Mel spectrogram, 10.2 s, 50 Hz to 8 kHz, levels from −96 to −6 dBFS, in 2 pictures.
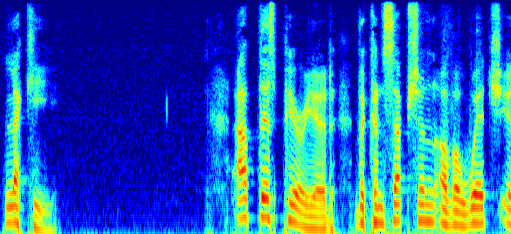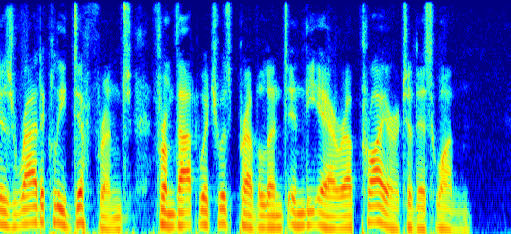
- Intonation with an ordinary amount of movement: No, wide, 6.1 semitones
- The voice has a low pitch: Yes, low, 125 Hz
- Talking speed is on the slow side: No, average, 145 wpm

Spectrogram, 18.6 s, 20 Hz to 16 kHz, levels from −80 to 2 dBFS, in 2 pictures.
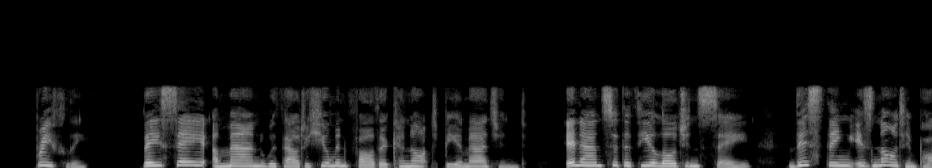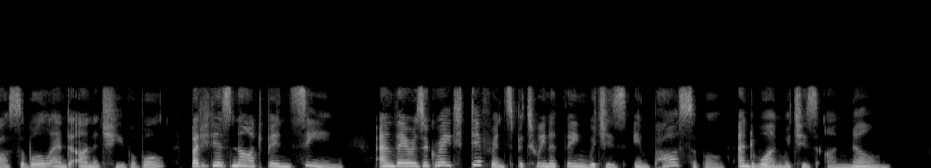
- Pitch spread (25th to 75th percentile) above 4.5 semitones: Yes, average, 5.1 semitones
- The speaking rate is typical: Yes, average, 160 wpm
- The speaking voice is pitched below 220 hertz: No, high, 240 Hz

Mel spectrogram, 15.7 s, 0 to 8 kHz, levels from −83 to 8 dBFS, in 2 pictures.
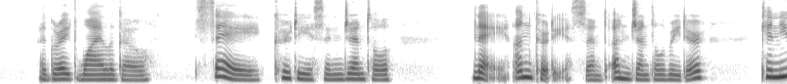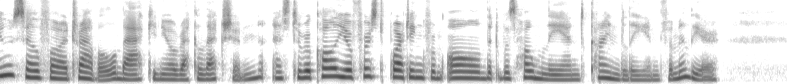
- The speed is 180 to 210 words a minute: No, average, 140 wpm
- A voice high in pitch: Yes, high, 195 Hz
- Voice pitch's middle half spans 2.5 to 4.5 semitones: No, average, 5.3 semitones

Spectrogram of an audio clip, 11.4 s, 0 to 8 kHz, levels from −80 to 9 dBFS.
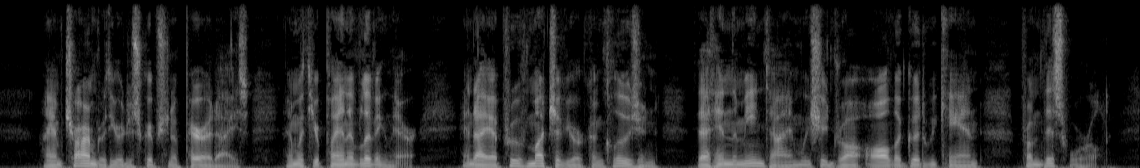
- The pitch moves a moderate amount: Yes, average, 4.1 semitones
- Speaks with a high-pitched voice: No, very low, 95 Hz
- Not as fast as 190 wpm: No, average, 195 wpm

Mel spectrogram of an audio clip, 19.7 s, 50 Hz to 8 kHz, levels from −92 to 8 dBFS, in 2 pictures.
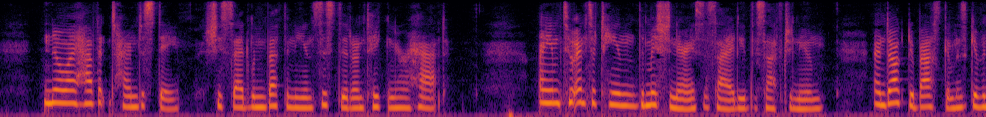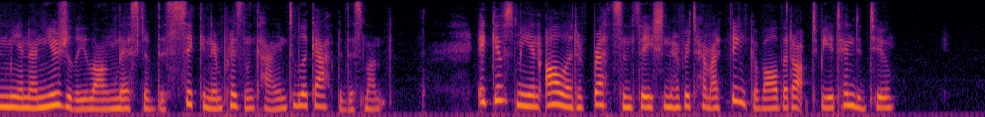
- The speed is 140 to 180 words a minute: No, fast, 205 wpm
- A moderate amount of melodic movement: Yes, average, 4.0 semitones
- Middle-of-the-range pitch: No, high, 225 Hz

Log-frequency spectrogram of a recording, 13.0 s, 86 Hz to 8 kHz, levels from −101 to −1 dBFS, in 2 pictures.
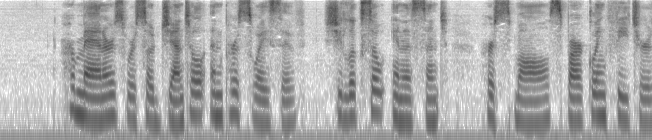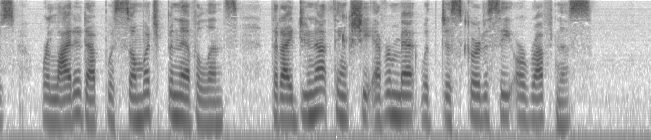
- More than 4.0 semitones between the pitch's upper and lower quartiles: No, narrow, 2.5 semitones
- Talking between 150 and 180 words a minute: Yes, average, 155 wpm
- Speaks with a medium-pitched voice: Yes, medium, 170 Hz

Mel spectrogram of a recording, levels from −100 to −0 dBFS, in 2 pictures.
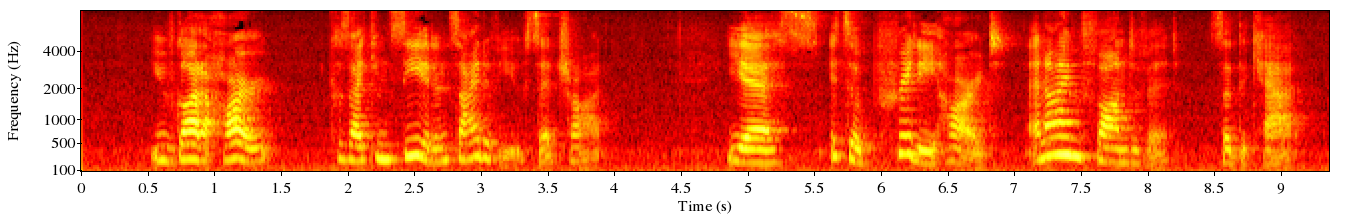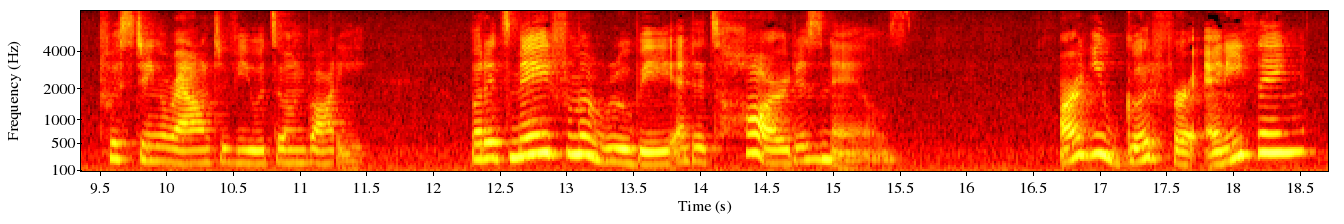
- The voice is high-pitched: Yes, high, 240 Hz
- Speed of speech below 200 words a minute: Yes, average, 160 wpm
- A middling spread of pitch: No, wide, 7.0 semitones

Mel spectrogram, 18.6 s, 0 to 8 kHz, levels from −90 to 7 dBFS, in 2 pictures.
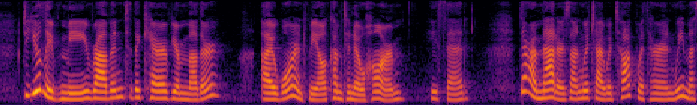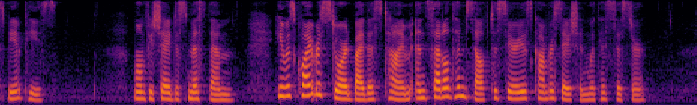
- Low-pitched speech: No, medium, 185 Hz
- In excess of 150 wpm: Yes, average, 185 wpm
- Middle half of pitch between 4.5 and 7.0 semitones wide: No, average, 3.6 semitones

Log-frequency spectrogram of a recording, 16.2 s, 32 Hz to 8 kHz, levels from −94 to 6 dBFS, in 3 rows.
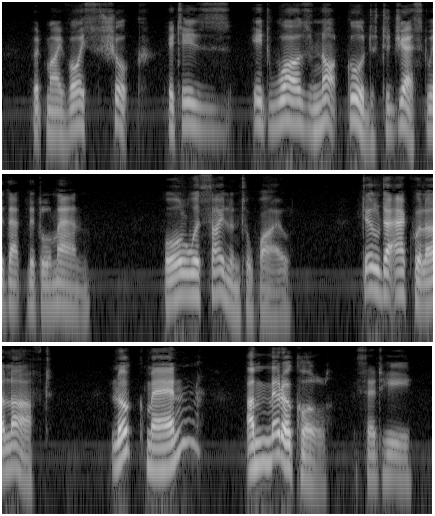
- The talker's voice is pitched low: Yes, low, 130 Hz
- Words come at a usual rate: No, slow, 110 wpm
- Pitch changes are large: Yes, wide, 6.3 semitones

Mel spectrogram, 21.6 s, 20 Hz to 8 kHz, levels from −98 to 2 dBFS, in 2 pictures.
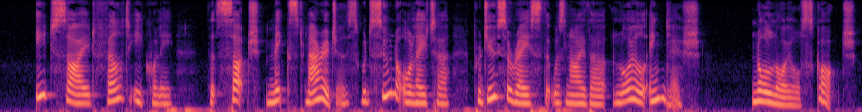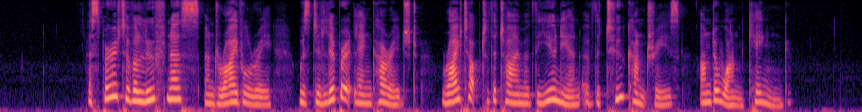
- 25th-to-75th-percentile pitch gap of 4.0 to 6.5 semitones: Yes, average, 4.9 semitones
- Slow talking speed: Yes, slow, 130 wpm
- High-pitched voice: Yes, high, 200 Hz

